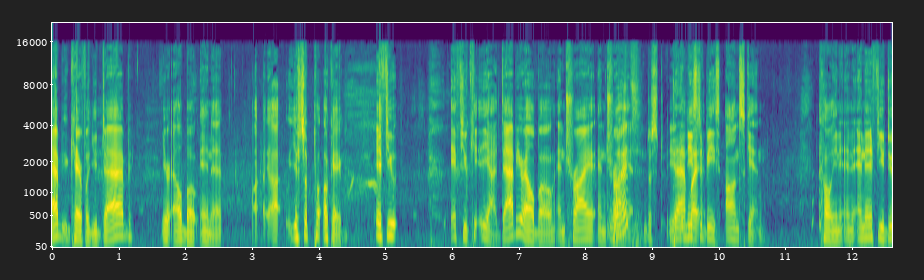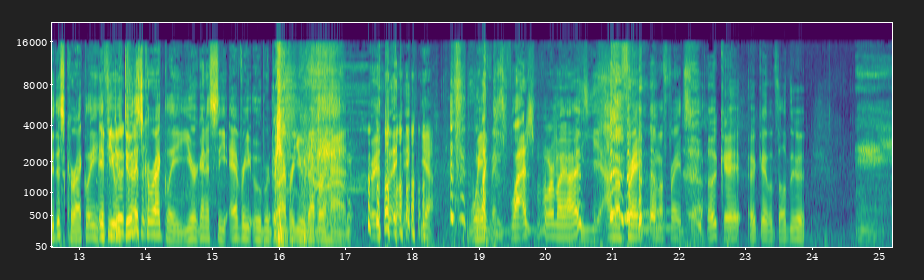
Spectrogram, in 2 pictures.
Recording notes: Recorded on Colorado Blvd in Pasadena, CA.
